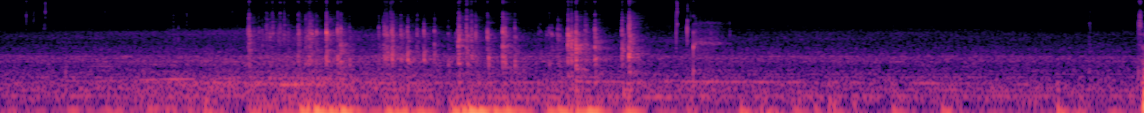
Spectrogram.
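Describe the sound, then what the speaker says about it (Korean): Clicky keystrokes on a computer keyboard come in irregular bursts during a JavaScript coding session, dense typing through the middle then thinning out, alone with no voices over a soft steady background hiss. "자, 한번 타이핑을 해보죠."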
